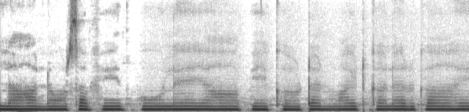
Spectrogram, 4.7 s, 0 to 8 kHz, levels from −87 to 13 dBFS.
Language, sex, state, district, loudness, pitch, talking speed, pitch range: Hindi, female, Maharashtra, Gondia, -13 LUFS, 220 Hz, 155 wpm, 215-220 Hz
